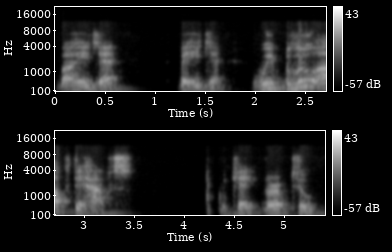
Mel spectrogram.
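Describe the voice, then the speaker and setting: Persian-accented man as a patient online English teacher, high voice, dull lo-fi audio. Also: lively intonation, breathy edge. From Iran. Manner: patient, repeats key words slowly. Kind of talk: live online lesson.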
